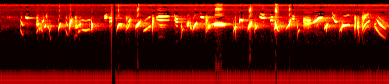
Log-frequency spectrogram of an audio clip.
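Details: Continuous European goldfinch song in the khmis melyana style: a fast, unbroken stream of bright tinkling and buzzy twittered notes, liquid and varied, with sharp clicks scattered through it.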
